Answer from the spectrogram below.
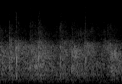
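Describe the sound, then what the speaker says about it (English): An enthusiastic crowd claps steadily and evenly throughout at a Black women's leadership event in the Harrisburg area, with a brief swell of dense applause and no talk over it. "as you hear how enthusiastic the crowd is"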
